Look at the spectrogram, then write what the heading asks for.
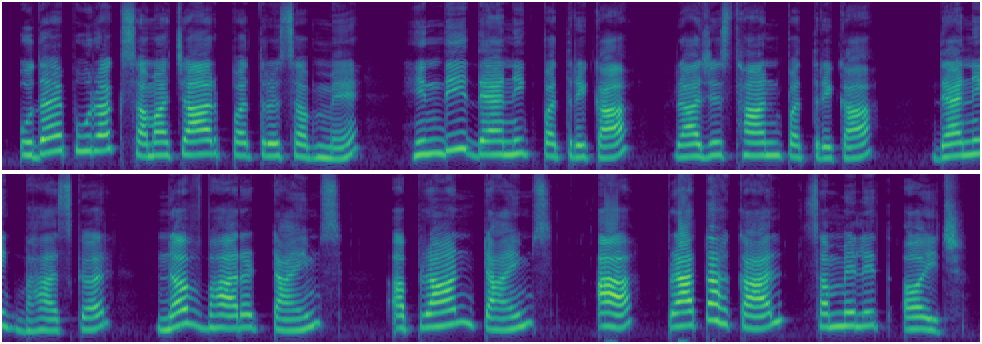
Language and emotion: Maithili, neutral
